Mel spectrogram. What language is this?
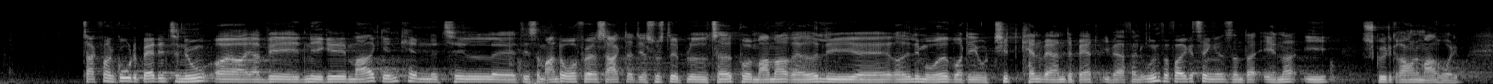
Danish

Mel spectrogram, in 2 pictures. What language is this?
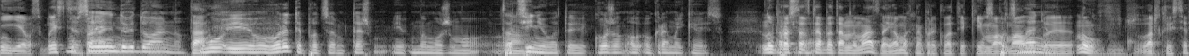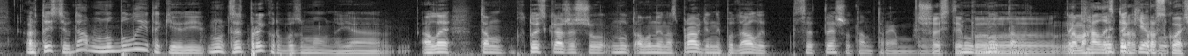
Ukrainian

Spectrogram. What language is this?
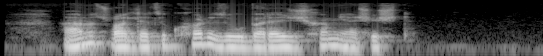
Kabardian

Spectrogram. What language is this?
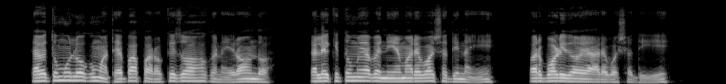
Mahasu Pahari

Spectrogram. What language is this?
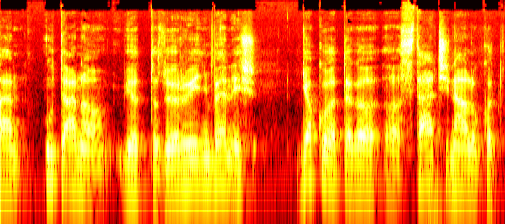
Hungarian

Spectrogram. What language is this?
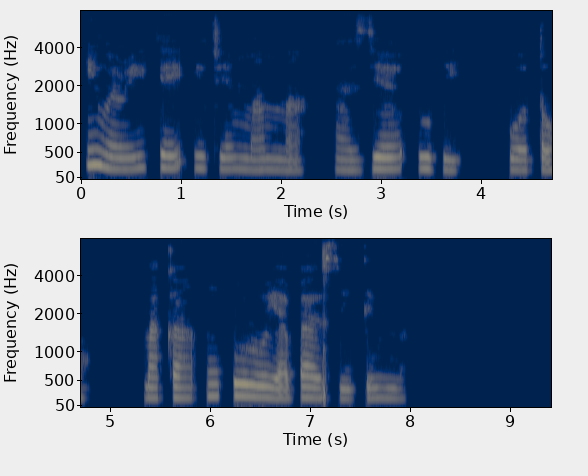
Igbo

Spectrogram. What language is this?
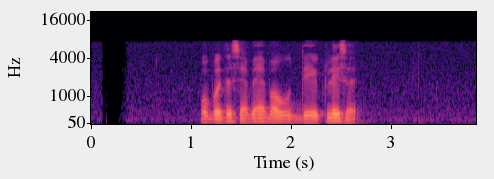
Sinhala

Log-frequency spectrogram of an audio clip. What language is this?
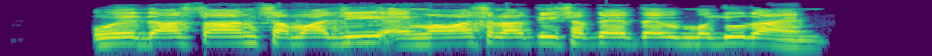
Sindhi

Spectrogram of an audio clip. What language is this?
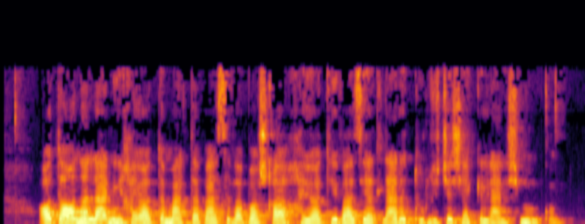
Uzbek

